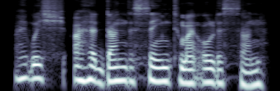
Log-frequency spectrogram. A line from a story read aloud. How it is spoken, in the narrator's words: the strange woman said in a regretful voice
